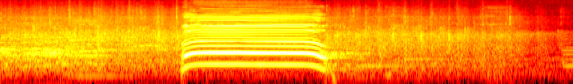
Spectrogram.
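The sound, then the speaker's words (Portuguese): An audience claps steadily for the Lord, and a loud, sustained shout to the Lord rises over the applause for about two seconds before fading back into the clapping. “Dê um brado ao Senhor e aplauda-o.”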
